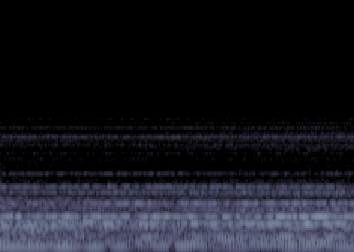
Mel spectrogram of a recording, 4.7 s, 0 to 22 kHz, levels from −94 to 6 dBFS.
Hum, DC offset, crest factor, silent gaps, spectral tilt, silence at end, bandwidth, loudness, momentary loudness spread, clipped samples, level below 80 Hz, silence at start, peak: none; under 0.1%; 14 dB; none; -9.5 dB/octave; 0 s; 4 kHz; -46 LUFS; 4 LU; under 0.1%; -54 dBFS; 0 s; -32 dBFS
